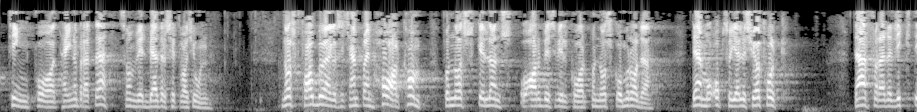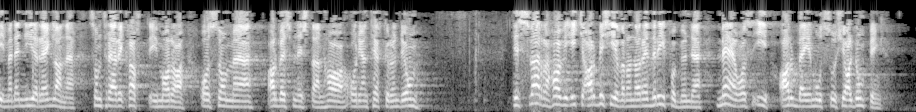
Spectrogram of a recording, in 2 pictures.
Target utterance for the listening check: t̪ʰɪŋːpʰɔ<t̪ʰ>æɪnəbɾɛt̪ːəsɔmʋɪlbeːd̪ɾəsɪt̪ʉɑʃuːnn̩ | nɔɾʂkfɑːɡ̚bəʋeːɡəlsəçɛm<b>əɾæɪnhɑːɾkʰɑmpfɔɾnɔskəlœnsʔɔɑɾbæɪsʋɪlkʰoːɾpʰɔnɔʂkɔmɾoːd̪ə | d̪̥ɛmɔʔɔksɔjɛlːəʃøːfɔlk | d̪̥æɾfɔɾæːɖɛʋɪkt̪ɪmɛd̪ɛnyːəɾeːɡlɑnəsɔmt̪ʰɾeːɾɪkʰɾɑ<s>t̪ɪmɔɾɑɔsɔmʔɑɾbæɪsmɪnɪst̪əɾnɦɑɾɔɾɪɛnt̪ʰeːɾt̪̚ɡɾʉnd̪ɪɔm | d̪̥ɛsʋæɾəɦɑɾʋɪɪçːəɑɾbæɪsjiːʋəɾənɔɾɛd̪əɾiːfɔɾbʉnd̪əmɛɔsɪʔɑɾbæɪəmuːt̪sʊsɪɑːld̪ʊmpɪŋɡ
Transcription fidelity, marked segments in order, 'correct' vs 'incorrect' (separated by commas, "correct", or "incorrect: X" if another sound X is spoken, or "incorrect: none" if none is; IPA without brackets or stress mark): correct, incorrect: p, incorrect: f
